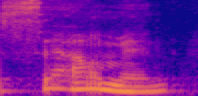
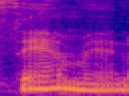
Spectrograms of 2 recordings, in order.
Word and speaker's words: salmon: was cooking fish or whatever and I said salmon like not the correct way so I said excuse me so she's like you don't say it like that it's salmon or whatever and I'm like I don't care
